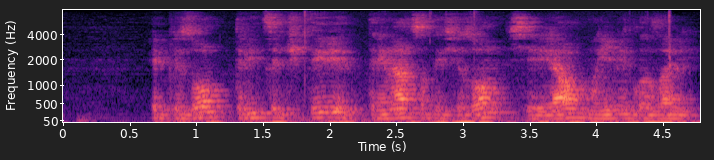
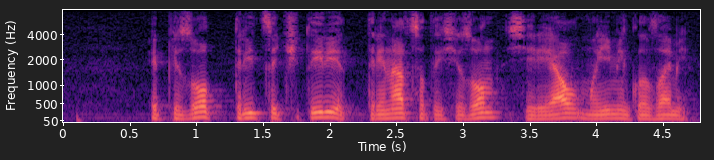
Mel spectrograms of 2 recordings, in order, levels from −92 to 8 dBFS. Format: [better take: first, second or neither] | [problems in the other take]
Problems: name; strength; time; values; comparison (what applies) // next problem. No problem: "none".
second | background sound (Crack); 19 dB below the speech // room echo; dies away in 0.3 s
